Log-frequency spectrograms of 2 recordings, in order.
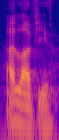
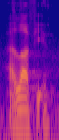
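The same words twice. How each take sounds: First: Soft repeat. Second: Fading whisper. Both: Retold or imitated. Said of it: "repeated love fading".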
